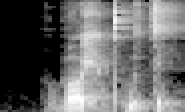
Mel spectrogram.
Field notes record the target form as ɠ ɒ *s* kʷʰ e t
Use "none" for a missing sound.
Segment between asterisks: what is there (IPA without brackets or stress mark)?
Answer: ʃ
